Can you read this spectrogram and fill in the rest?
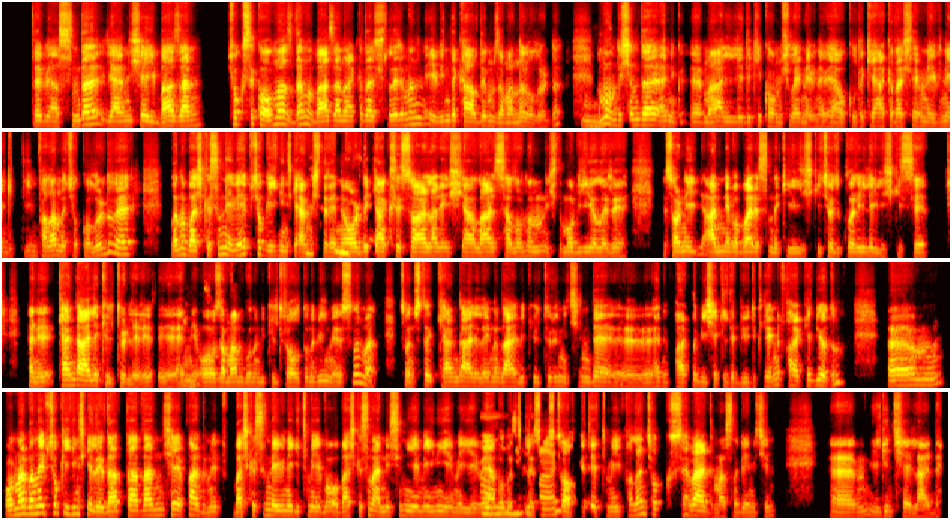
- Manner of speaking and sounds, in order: unintelligible speech; unintelligible speech; unintelligible speech
- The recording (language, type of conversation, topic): Turkish, podcast, Çok kültürlü olmak seni nerede zorladı, nerede güçlendirdi?
- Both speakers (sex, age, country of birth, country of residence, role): female, 45-49, Turkey, Spain, host; male, 40-44, Turkey, Portugal, guest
